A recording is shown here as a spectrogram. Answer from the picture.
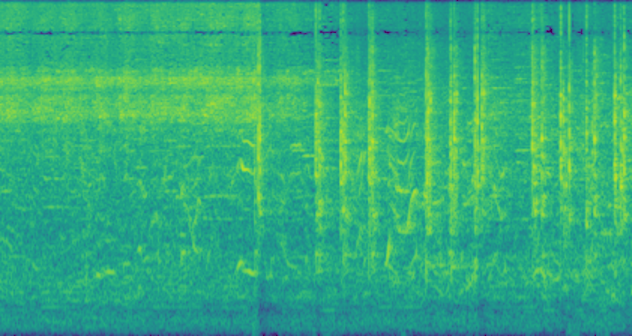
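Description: Morris dancers' wooden sticks clacking against each other in a stick dance, a rapid run of sharp knocks beginning about three and a half seconds in, over music and crowd chatter.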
